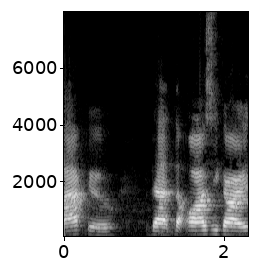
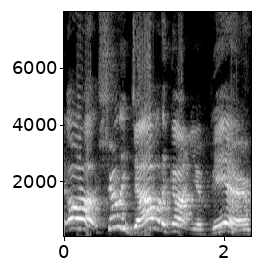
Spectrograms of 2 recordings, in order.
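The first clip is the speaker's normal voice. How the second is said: high, loud teasing call; mock heckling shout; 8 semitones higher, 8 dB louder than usual. Storyteller plays a friend calling from the other room, high mock shout. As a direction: call out in exaggerated mock indignation.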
